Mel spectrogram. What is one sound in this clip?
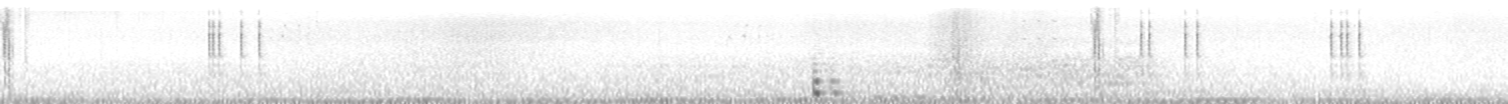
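Menu clicks tick sharply.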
